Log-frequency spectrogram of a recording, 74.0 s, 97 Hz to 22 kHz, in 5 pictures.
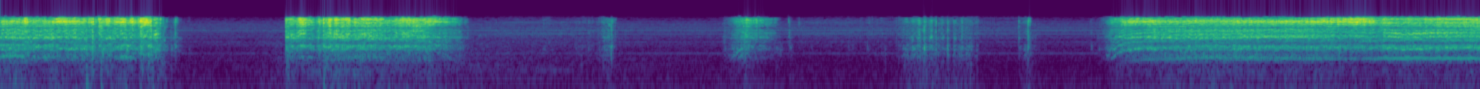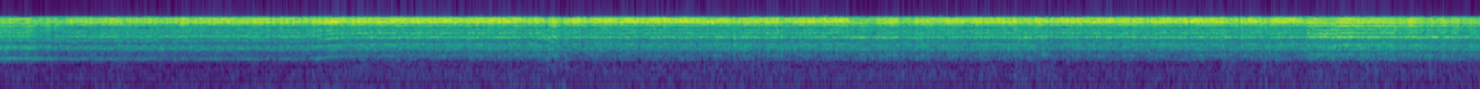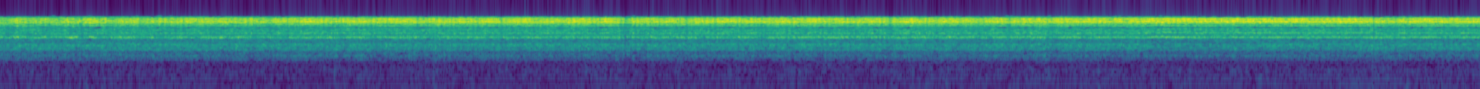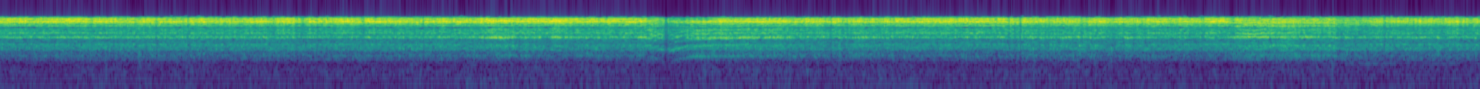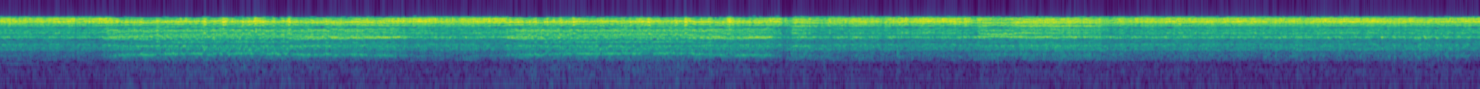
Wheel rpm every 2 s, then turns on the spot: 140, 90, 40, 0, 10, 60, 160, 160, 160, 190, 200, 200, 200, 200, 200, 200, 200, 200, 200, 200, 200, 200, 200, 200, 200, 190, 200, 200, 200, 200, 190, 200, 200, 200, 200, 200, 200.
4-6 8-10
